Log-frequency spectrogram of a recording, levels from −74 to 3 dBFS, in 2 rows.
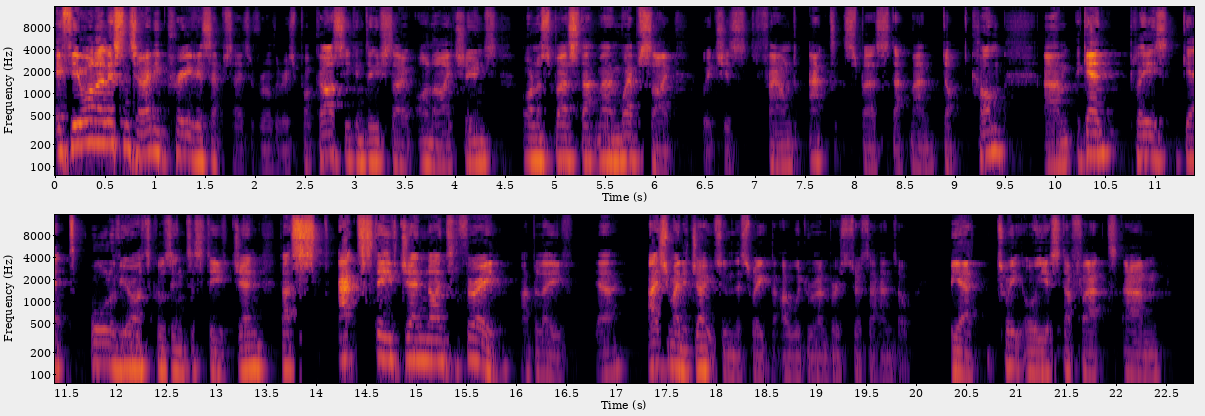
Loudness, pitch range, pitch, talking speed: -23 LUFS, 100-135 Hz, 115 Hz, 180 wpm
